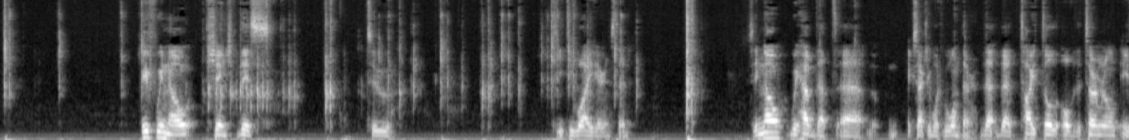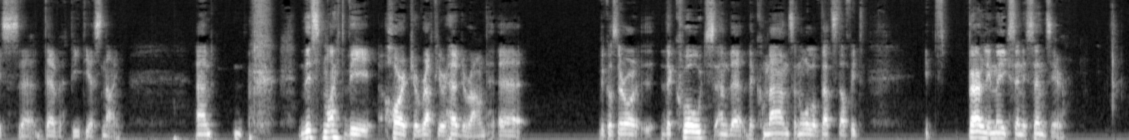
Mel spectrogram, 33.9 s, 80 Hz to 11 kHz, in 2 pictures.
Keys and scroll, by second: 10.5 super+v.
